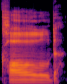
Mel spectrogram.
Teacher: en el tiempo pasado, casi nunca vamos a decir el E. Y a veces suena como D, a veces suena como T. En este caso es D.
